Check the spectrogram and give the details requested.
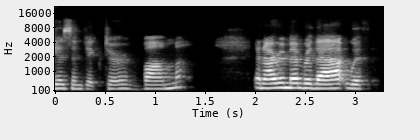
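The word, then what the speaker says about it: vam: l-a-m and then v-a-m b is in victor vum and i remember that with because it's your sexual center so it's v so i remember a vom and then that the third chakra is the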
